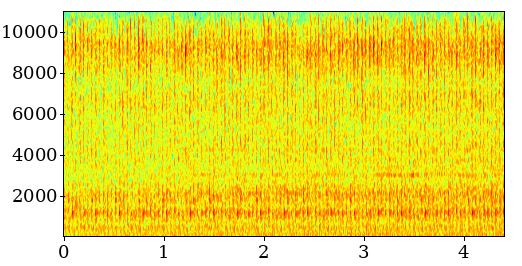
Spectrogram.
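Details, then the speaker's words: Hino J08C truck, inline-pump 210 hp diesel, parked unused two years, steady idle at roughly two beats a second, even with no knock or misfire; engine judged healthy. "เครื่องโอเคนะครับเครื่องยังดีอยู่"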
